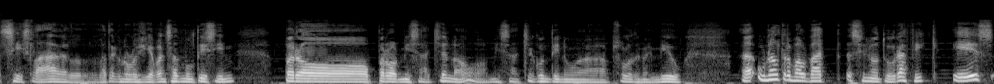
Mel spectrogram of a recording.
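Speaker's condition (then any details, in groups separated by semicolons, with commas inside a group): No condition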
